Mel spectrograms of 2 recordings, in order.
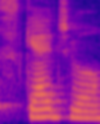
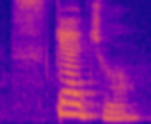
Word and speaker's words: schedule: Ah, schedule. Muy bien, la palabra del día. Notice la pronunciación, the pronunciation. Yo digo schedule, que es la forma americana. Y la forma inglesa es schedule.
